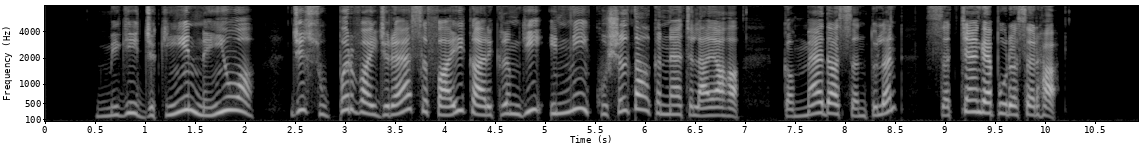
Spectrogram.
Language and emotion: Dogri, surprised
